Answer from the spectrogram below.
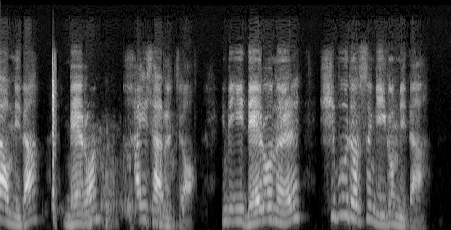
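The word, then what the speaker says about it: Νέρων Καῖσαρ: 네로를 네로를 뭐냐면 이제로 네로를 헬라 발음하면 네론 카이사르 든요 네론 카이사르 네론 카이사르는 헬라 네론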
